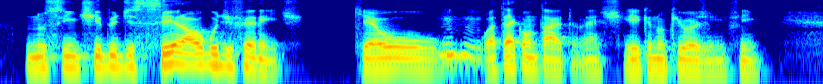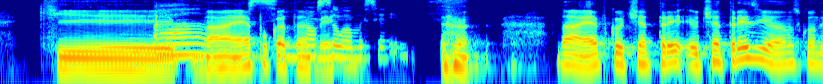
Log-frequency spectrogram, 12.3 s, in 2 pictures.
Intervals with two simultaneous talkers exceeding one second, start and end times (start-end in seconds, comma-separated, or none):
7.3-8.9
